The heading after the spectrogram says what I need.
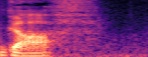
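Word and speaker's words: Gough: made by someone named Goff, or Go. Having met this NPC in previous playthroughs and watching videos, I know that it is pronounced Goff, which indicates that Smo would actually be pronounced Smoff if things were consistent.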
